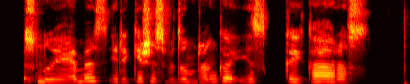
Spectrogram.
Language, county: Lithuanian, Vilnius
